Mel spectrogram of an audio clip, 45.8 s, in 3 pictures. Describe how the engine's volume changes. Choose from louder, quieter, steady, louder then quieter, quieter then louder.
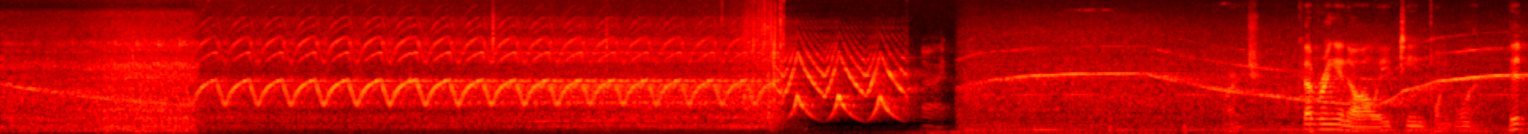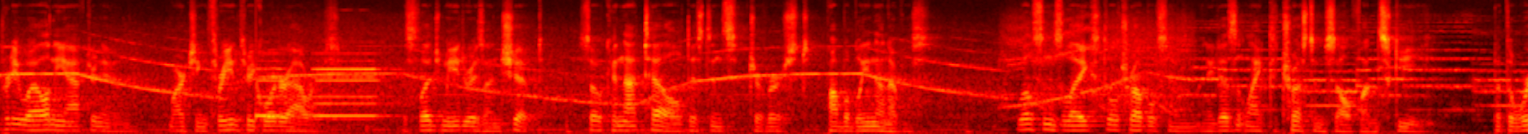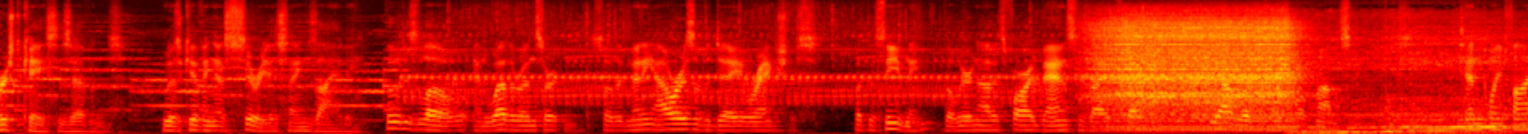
quieter then louder.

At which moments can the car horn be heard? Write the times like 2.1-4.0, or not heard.
17.8-19.1.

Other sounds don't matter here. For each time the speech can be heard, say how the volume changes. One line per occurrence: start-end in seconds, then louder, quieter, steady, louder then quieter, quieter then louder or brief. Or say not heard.
12.2-24.7 steady
25.4-45.7 steady.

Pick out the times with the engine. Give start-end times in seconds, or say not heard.
41.2-45.7.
